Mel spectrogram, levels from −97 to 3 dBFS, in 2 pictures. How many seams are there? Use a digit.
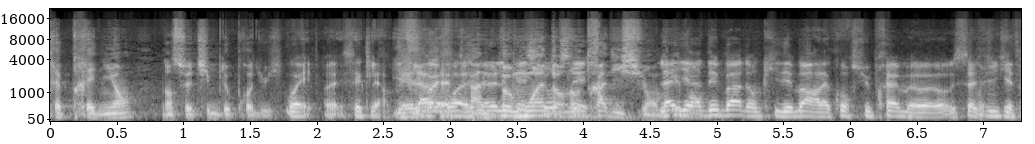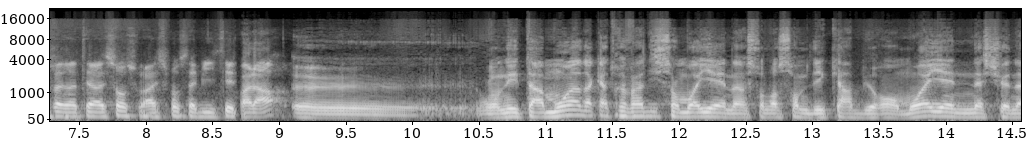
1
